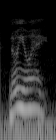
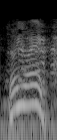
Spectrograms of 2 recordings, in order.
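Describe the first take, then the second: First: Said in the usual way. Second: "No, you ain't" said with a laugh. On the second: Real, not acted. Preacher rebuts the ad with a laugh.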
